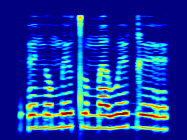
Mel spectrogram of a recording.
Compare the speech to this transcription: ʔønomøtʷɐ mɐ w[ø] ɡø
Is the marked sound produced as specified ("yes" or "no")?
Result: yes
